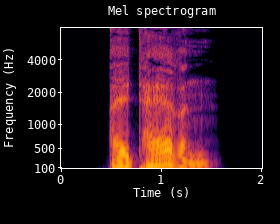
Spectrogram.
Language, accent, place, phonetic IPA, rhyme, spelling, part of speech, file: German, Germany, Berlin, [alˈtɛːʁən], -ɛːʁən, Altären, noun, De-Altären.ogg
- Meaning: dative plural of Altar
